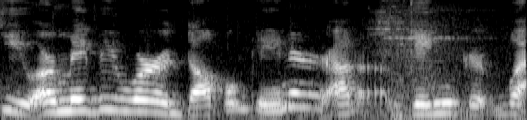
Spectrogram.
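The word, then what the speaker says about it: Doppelgänger: Or maybe we're a doppelganger? I don't know. How do you say it? Doppelganger.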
